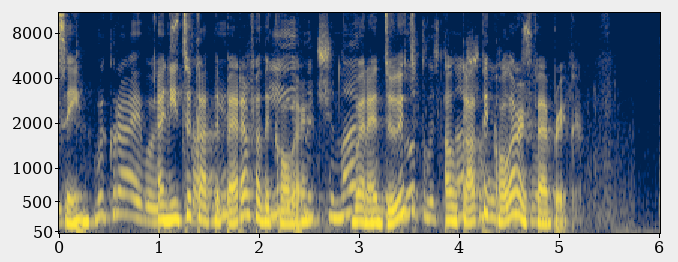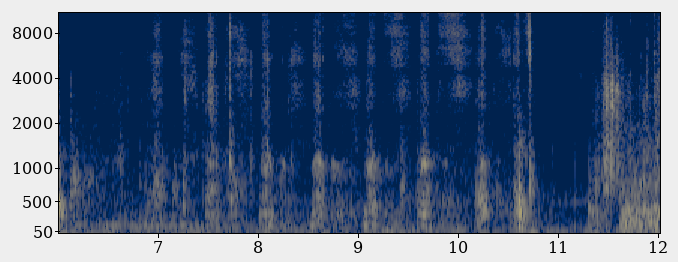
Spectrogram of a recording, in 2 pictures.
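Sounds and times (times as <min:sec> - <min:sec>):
scissors snipping paper: 0:06.9 - 0:12.0
paper crackling: 0:11.2 - 0:12.0.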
